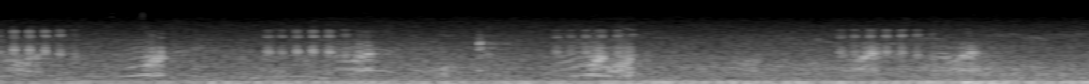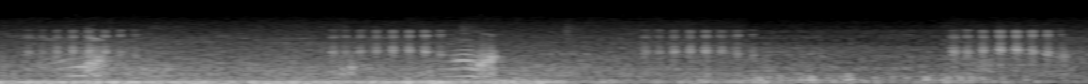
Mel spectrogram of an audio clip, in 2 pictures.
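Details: Frogs croaking in a pond: buzzy, pulsed bursts about every second alternate with short upward-sliding quacking notes over a steady low hum, forming a dense, continuous chorus.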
